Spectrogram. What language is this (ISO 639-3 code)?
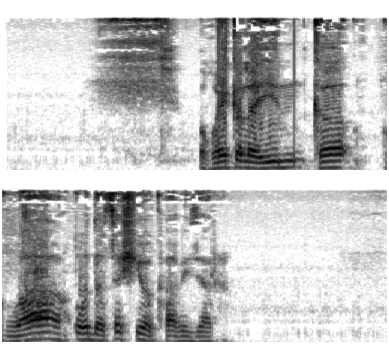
oru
